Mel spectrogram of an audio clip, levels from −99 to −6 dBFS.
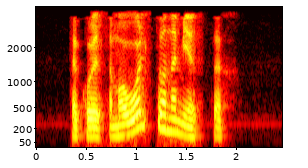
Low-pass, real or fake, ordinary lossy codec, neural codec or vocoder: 3.6 kHz; real; MP3, 24 kbps; none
